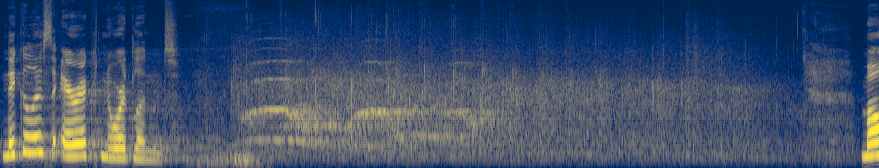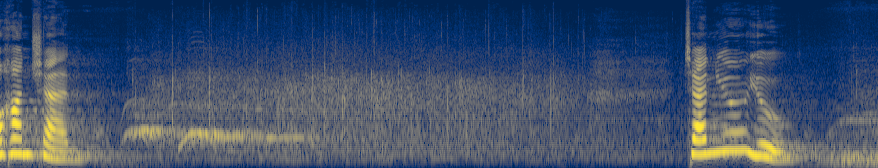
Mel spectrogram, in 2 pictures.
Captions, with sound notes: - Nicholas Erick Nordlund. (audience applauds) (audience cheers) Mohan Shen. (audience applauds) (audience cheers) - Congratulations. (audience applauds) (audience cheers) - Chenyu You.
